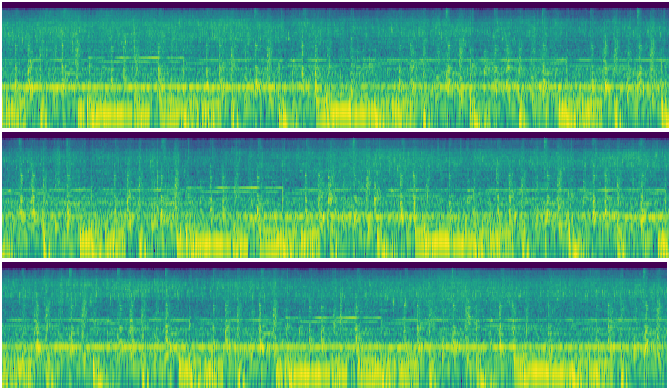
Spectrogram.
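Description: Whole seasoned prawns frying in hot oil in a pan over a gas flame: a steady, dense sizzle and crackle over a low steady hum.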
